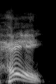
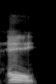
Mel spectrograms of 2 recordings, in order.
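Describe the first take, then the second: First: The voice is projected forward out of the mouth. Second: The voice is held back and sounds muted.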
